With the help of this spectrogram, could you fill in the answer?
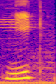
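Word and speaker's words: knot: इसको लर्न कर लें कि एन के जस्ट पहले के आ जाए ना तो उसको नहीं बोला जाता, तो के साइलेंट हो जाता है।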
